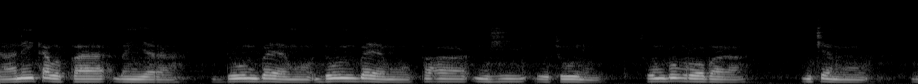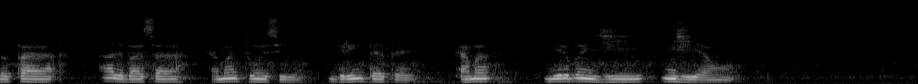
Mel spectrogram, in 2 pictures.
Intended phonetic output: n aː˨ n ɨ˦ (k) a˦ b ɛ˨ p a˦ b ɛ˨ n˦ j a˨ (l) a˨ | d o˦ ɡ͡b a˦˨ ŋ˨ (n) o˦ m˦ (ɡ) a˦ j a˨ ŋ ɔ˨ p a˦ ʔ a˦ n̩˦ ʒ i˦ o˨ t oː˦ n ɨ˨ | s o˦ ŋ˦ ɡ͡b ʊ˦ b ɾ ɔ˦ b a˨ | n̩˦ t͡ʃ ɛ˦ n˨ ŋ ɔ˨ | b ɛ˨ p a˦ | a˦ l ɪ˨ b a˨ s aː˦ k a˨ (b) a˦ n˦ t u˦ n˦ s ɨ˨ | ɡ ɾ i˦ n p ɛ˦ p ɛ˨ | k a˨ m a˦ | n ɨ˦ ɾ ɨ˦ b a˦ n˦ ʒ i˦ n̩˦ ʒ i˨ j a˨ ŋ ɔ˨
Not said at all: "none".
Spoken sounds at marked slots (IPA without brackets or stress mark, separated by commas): k, ɾ, d, ɡ͡b, m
